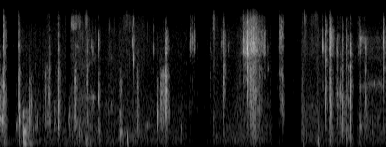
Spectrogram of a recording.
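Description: Rustling and crinkling of paper as a sheet is pulled out to show a bill, heard as many short, irregular crackly bursts with brief pauses between them and one louder crinkle partway through.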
